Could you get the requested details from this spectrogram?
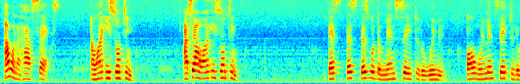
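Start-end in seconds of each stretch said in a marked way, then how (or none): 1.8-4.7 fast Liberian English; Liberian accent. Shown as a demonstration. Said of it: "how Liberians say things".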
